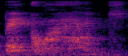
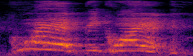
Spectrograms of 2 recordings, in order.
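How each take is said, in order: First: Breathy whisper of "Be quiet". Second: Teacher shouting. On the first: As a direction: hush them in a whisper. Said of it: "a bad teacher might just yell out". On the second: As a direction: shout at a noisy class. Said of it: "what does the teacher say". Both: Retold or imitated.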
